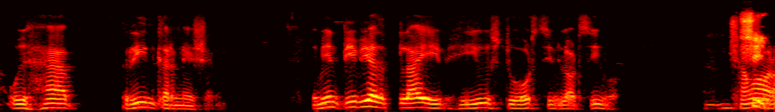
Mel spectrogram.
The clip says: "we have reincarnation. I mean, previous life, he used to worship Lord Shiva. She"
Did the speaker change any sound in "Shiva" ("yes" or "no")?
yes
